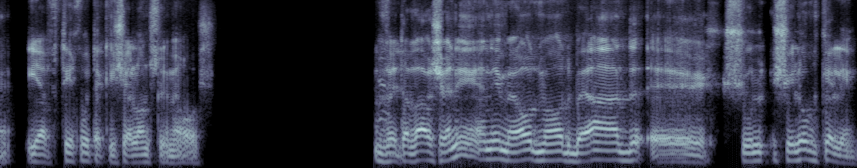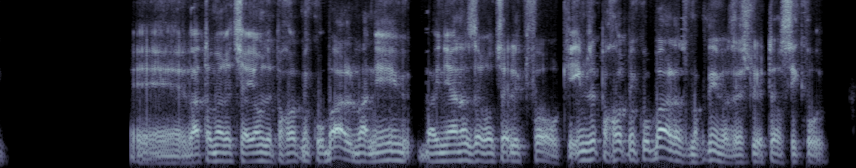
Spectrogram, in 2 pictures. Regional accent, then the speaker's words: Rishon LeZion, Central District, Israel; גדלתי בראשון, והייתי לוקח בנות

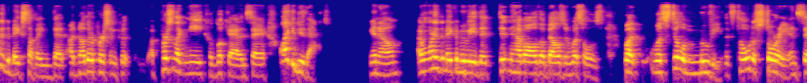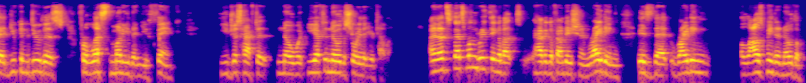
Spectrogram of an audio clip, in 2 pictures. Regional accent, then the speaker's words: Kentucky, United States; And so growing up in Northern Kentucky, you know, you feel like you're on Tatooine.

